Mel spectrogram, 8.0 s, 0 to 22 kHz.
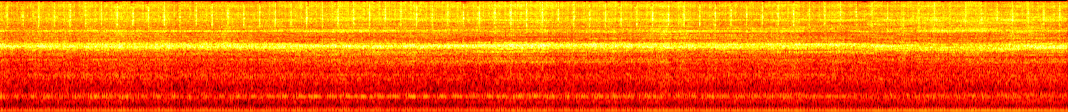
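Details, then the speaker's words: First start of a freshly built brand-new V8 engine in a truck, throttle body and cable newly installed, temporary ignition wires, oil pressure noted a little low; loud steady idle with even low rumble and faint whine, no knocks or misses; normal idle. "this is a brand-new engine I'm just gonna let it idle for a second"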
